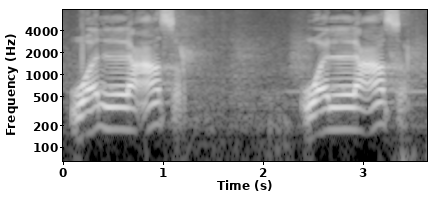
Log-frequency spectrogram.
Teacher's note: Cara membaca wal asr, suara sad diberikan suara dengan samar-samar, dan suara ra tetap dibaca dengan sempurna.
